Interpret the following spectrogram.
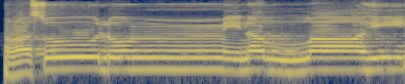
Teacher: رسول، لام اور میم آپس میں ملا کر پڑھیں گے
